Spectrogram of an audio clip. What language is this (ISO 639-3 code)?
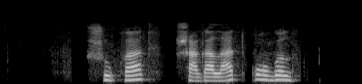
chm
